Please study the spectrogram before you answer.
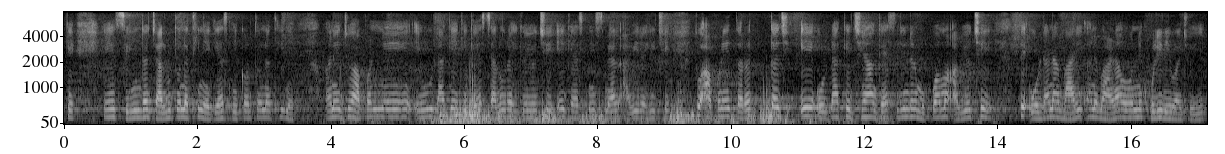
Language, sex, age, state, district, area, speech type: Gujarati, female, 18-30, Gujarat, Valsad, rural, spontaneous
